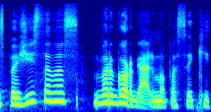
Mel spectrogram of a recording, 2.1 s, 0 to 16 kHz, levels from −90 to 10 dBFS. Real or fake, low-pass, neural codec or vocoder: fake; 14.4 kHz; autoencoder, 48 kHz, 32 numbers a frame, DAC-VAE, trained on Japanese speech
